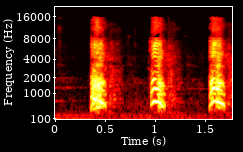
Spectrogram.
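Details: Zeus, a German Shepherd working through trained commands, gives three loud, sharp barks spaced roughly half a second apart, each a short burst, with a faint low hum underneath and a trainer's voice around them.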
